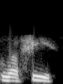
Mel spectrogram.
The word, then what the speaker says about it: LeFils: It's LeFils, like law, like LA, and then fee, like the word fee with an S on it. LeFils. Fantastic, LeFils, the Southern Fellow.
